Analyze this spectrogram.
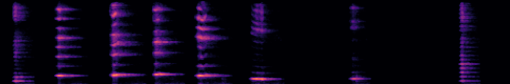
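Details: African grey parrot making animal sounds, giving a series of clear, tonal hooting whistles. Six come in quick succession, falling slightly in pitch, then two more follow after gaps.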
